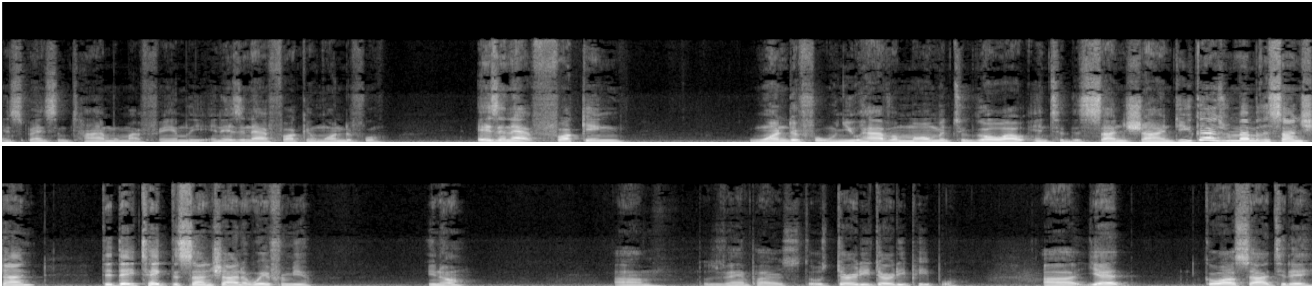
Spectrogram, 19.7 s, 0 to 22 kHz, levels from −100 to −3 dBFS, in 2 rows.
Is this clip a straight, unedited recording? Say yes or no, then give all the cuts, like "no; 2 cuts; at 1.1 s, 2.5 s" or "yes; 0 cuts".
yes; 0 cuts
